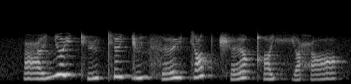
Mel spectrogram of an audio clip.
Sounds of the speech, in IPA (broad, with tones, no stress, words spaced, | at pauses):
ʕɛ˩˥ʎɐ˧˥˧jcʰy˩˧˩ cʰɛ˧˥ɟʏ˩˧˩ʎ sɛ˩˧˩jce˧˥˧tˤt͡ʃʰɛ˩˧˩ qʰɐ˩˥ çɐ˩˧˩ħɑ˧˥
